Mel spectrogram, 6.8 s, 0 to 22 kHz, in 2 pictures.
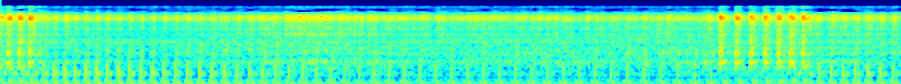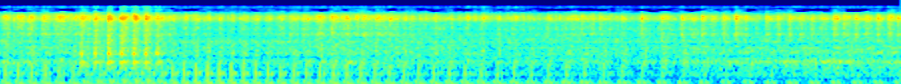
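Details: Chinese 10 hp Yanmar-clone single-cylinder diesel on its first start, freshly mounted to a frame, idling with a steady clatter of about three and a half beats a second and no misses; runs smoky but smooth and healthy, though it vibrates the rear fenders.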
